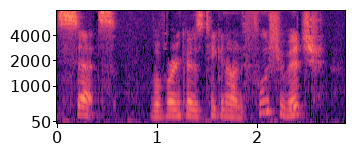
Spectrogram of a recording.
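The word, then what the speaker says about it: Fucsovics: lavranka is taking on fushovich pronounced like fuchsia very fun but fuchsia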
